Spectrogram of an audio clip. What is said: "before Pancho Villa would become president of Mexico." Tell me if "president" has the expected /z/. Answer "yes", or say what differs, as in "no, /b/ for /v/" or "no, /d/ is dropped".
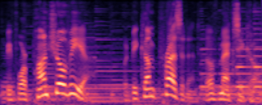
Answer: yes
